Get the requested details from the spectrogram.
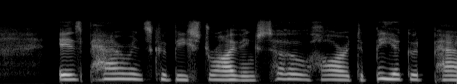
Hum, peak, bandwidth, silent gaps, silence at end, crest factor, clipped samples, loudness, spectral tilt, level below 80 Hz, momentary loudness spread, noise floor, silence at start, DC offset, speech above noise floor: none; -8 dBFS; 8.6 kHz; none; 0 s; 20 dB; under 0.1%; -28 LUFS; -4.5 dB/octave; -80 dBFS; 7 LU; -52 dBFS; 0 s; under 0.1%; 24 dB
